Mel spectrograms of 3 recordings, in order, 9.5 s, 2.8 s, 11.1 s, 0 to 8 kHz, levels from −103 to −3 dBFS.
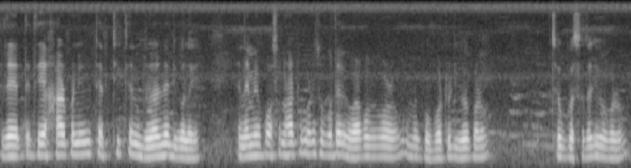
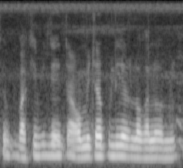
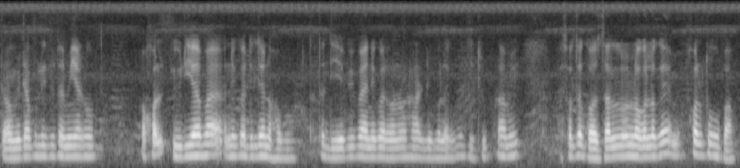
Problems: constant background noise, low volume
